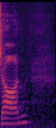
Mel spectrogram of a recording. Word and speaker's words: Zeon: Their nation of Zeon is pronounced Jean.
